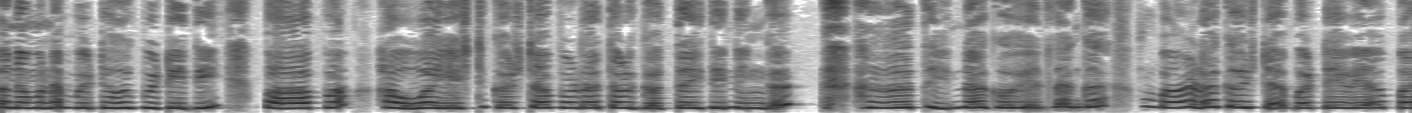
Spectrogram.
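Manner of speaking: put-on high tearful child's voice, pleading through sobs; a small daughter begging her father, voice breaking with tears; crying little girl. Daughter begs her father not to leave them, crying.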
